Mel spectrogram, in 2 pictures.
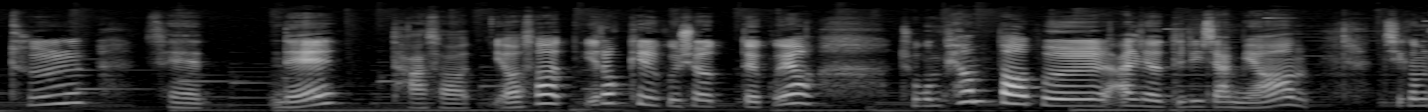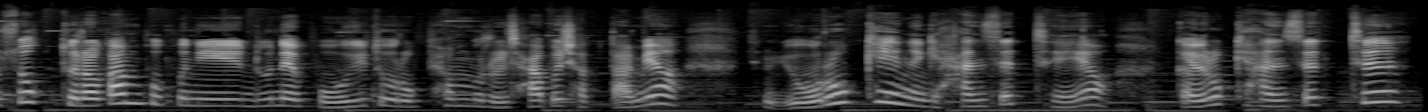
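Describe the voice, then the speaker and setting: A woman with a fairly high voice leads a step-by-step crochet lesson. She speaks patiently and gently, counting stitches out loud as she works. Soft music plays faintly behind her. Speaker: knitting tutorial host. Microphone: phone camera. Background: soft background music.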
